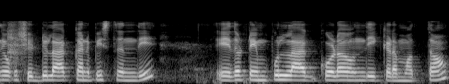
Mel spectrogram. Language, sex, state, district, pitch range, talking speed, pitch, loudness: Telugu, female, Andhra Pradesh, Sri Satya Sai, 190-205 Hz, 160 wpm, 200 Hz, -15 LUFS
